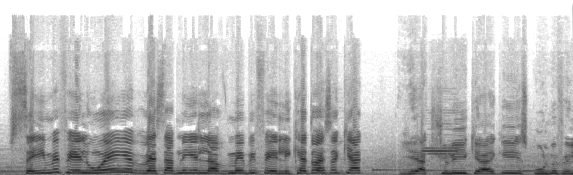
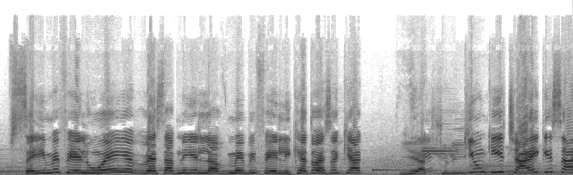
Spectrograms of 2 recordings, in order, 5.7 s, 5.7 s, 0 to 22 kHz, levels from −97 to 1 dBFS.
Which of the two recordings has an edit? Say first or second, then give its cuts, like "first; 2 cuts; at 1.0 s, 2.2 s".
second; 1 cut; at 4.4 s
